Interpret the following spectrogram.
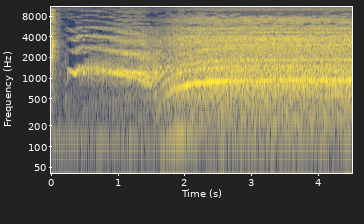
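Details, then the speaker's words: Sanyo Denki 60 x 38 mm industrial ball-bearing brushless cooling fan, 65 CFM, in a Gecko G540 CNC stepper control box (48 V 12.5 A supply): steady high tone rising quickly to even rushing whine, no ticks; running smoothly. "I'm gonna turn it on I'll let you be the judge of what 65 CFM sounds like"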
